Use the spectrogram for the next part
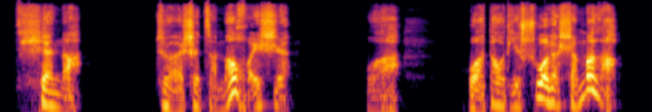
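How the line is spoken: Dazed muttering. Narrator (Chinese): 彭三大王迷瞪半天，喃喃自语

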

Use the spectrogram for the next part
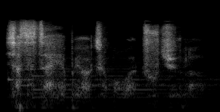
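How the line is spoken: Nervous low voice. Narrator (Chinese): 脖颈就已冒出汗水，低声说道

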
